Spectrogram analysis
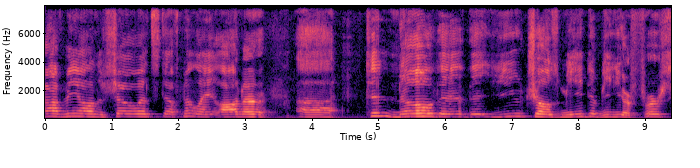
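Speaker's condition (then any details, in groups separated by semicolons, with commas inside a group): Cerebral palsy; from birth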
